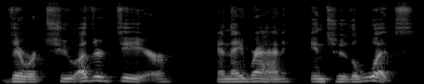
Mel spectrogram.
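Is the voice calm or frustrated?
calm. It is said in a calm, normal voice.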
